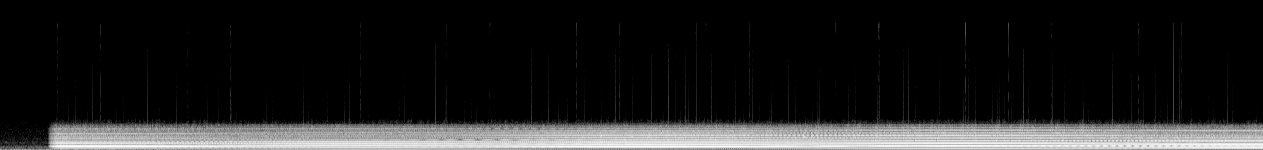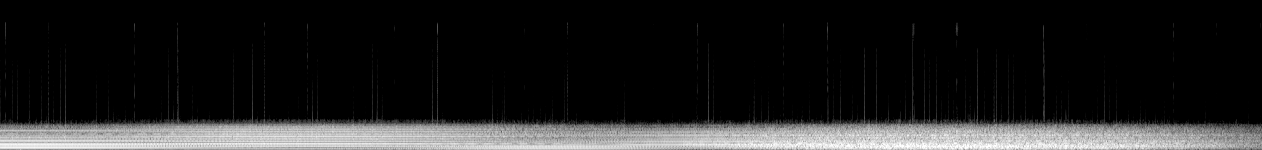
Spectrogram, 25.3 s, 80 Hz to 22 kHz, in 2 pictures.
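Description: Sonified radio pulses of 22 rapidly spinning millisecond pulsars, from Jodrell Bank, University of Manchester, form a dense, steady chord of many overlapping sustained tones that drone on without pause, then near the end shift into a brighter, hissier wash. No voices.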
